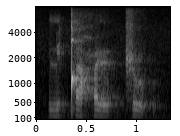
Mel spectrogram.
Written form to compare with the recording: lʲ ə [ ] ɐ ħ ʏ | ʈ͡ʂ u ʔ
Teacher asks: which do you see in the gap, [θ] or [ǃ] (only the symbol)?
ǃ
